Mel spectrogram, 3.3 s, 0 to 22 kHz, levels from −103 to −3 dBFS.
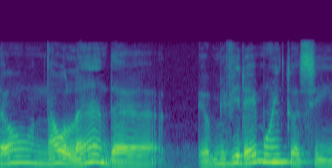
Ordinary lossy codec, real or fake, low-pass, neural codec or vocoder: none; real; none; none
